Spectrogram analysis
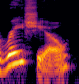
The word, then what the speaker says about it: ratio: from a different language which is why the Tio makes a sh sound so a ratio is a comparison of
